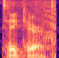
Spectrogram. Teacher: Do you hear how the music or the intonation falls after the final stressed word? Take care. That's a falling intonation pattern.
